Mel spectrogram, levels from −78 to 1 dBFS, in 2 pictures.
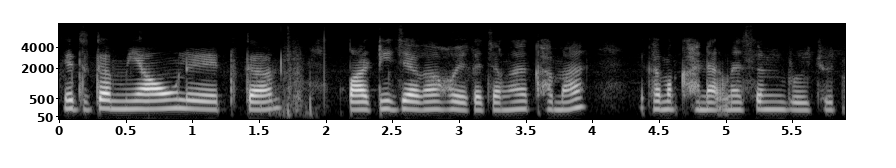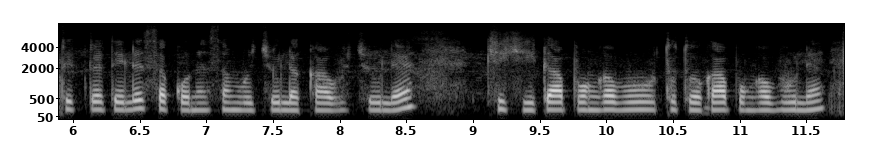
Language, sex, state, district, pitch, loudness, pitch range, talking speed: Wancho, female, Arunachal Pradesh, Longding, 200 Hz, -21 LUFS, 195-210 Hz, 195 wpm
